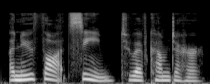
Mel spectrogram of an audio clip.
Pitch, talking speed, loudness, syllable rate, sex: 190 Hz, 255 wpm, -16 LUFS, 5.3 syllables/s, female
